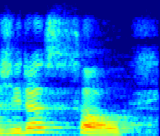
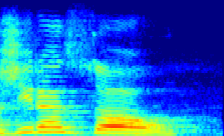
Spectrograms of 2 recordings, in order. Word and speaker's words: girassol: girassol, não vai ficar, eu não vou pronunciar girassol, eu vou pronunciar girasol, porque o meu S vai ficar entre um A e um O, entre vogais. E quando eu tenho um S entre vogais, eu tenho o som de Z.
